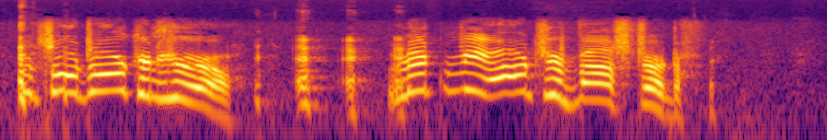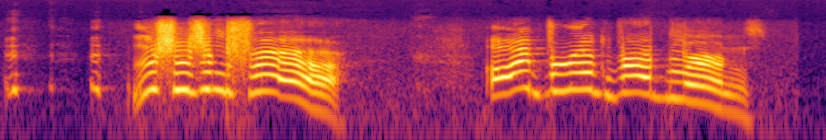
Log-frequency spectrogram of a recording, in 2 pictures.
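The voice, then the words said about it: Muffled Bane impression. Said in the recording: “Bad Bane impression ... he sounds all muffled”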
